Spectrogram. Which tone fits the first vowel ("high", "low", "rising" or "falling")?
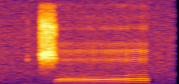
rising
